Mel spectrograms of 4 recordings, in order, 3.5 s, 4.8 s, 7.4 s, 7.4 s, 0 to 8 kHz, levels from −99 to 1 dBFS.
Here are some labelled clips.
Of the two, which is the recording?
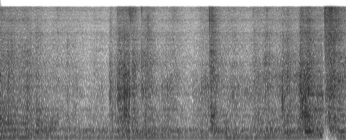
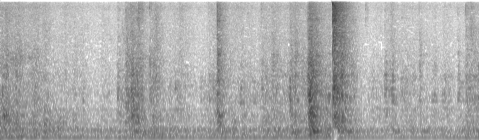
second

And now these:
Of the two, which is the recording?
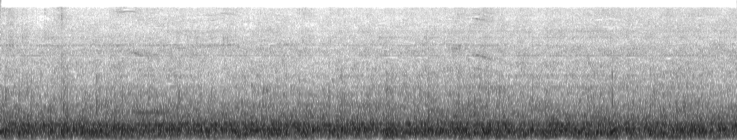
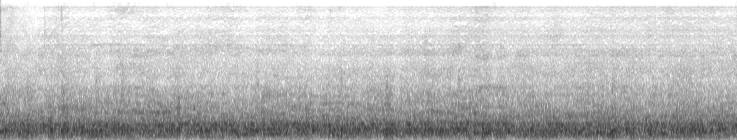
first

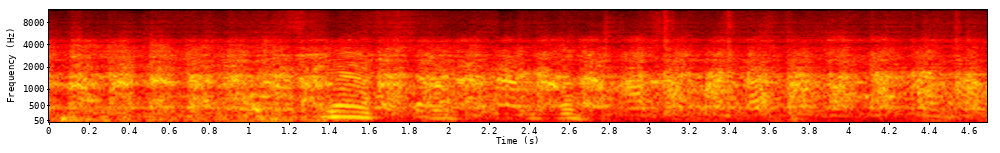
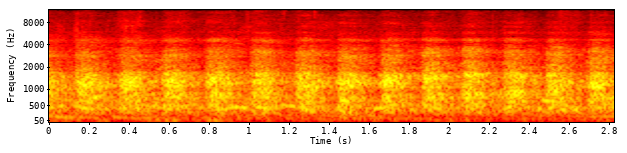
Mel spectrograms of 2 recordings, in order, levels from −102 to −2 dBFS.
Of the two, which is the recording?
second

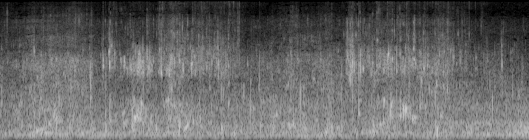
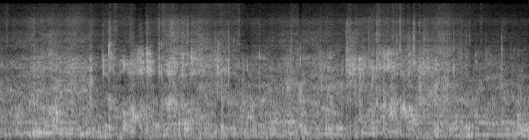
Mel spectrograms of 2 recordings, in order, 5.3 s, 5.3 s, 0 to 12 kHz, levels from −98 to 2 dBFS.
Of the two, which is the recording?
first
